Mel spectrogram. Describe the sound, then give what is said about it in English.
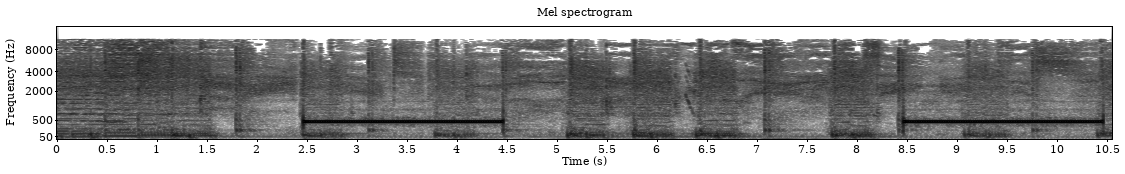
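A phone line rings back twice on an outgoing call, each steady tone lasting about two seconds with a long pause between, loud and clear over faint background chatter. “Now it's, wait, hold on. It's ringing.”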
